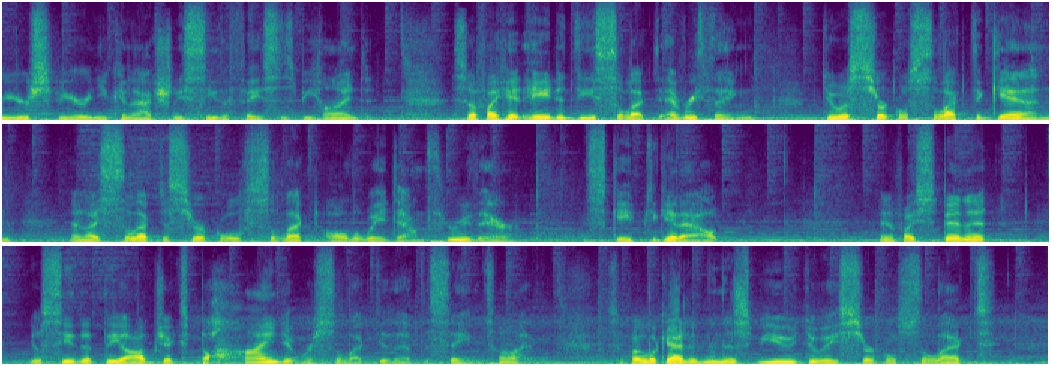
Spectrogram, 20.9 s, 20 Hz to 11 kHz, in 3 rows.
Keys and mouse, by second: 2.8 a, 4.9 c, 11.8-13.8 middle drag, 19.9 c.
